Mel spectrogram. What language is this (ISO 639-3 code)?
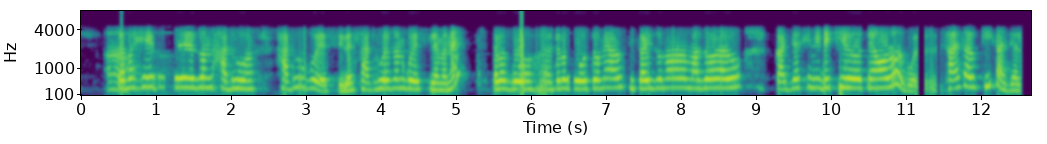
asm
